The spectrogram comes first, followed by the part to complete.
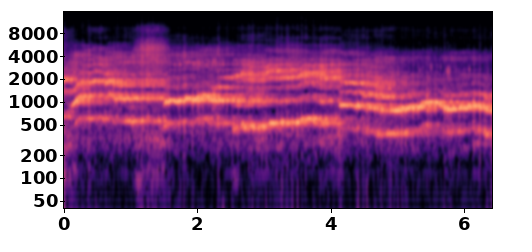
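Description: A woman's melodic Qur'an recitation (tilawah) into a microphone: long held notes that glide slowly up and down in an ornamented, sung style.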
